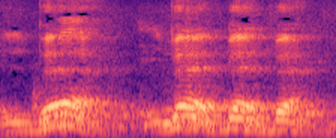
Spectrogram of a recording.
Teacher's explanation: حرف الباء من الشفة العليا مع الشفة السفلى في وسطها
